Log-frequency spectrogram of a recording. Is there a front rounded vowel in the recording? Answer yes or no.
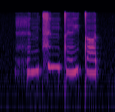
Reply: no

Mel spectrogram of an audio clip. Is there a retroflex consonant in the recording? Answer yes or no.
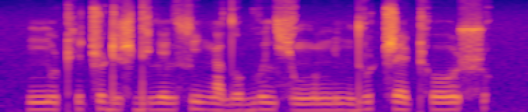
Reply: yes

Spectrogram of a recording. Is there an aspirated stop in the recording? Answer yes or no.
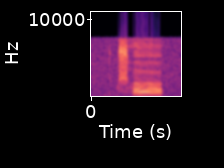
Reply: yes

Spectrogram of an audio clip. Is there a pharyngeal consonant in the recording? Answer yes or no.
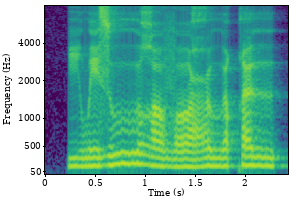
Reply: yes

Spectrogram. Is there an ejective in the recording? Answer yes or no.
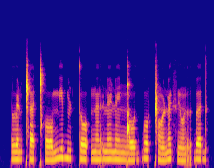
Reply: no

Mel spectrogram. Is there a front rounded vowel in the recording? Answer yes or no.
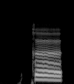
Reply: no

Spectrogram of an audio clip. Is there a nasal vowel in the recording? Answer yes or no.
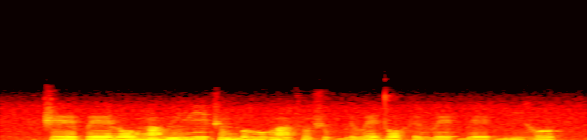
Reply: yes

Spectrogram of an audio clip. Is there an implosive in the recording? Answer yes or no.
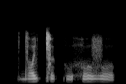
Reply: no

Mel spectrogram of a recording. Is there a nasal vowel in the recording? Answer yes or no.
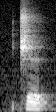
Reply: no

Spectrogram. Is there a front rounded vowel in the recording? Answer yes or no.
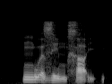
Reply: no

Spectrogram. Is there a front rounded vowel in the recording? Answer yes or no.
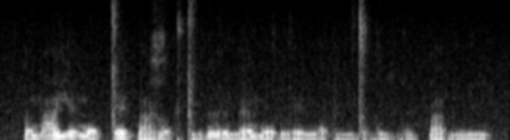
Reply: no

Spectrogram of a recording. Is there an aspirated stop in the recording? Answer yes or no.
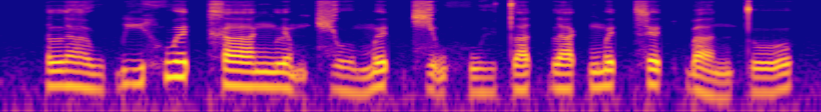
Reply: no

